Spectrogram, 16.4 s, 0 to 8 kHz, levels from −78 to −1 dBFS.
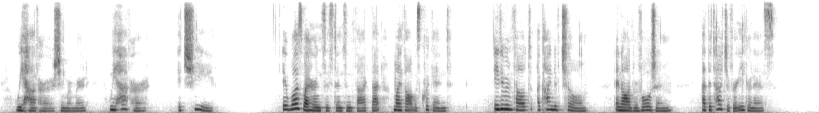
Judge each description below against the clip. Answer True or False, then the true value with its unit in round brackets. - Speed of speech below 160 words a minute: True (140 wpm)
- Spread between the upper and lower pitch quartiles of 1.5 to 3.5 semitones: False (4.8 semitones)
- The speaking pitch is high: True (210 Hz)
